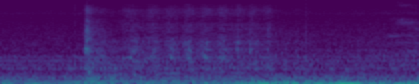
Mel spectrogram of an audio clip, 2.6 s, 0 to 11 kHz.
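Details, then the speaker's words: Hyundai Eon three-cylinder, customer complains of hard starting, no fault codes; fuel pump suspected next: starter churns steadily a few seconds before engine finally catches; long-crank hard start, cause not yet found. "Ah oo. Ano nga talaga siya? Hard start. 3 cylinder lang to. Dapat madali lang paandarin to."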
